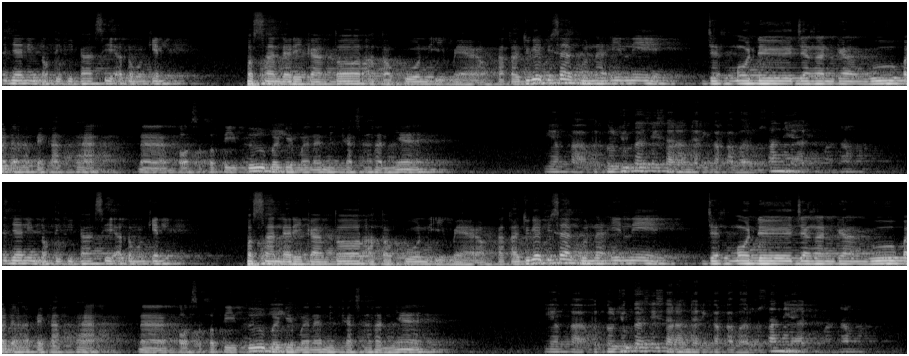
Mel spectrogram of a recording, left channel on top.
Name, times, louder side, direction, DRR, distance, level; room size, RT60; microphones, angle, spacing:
voice 1, 0.0-1.7 2.4-6.6 7.0-10.0 10.4-13.3, right 1 dB, 15° right, 0 dB, 2.3 m, -22 dB
voice 2, 6.0-6.6 11.4-11.9 14.5-17.6, equal, 60° right, 4 dB, 7.0 m, -31 dB
26.0 x 23.0 x 7.8 m, 1.1 s
head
